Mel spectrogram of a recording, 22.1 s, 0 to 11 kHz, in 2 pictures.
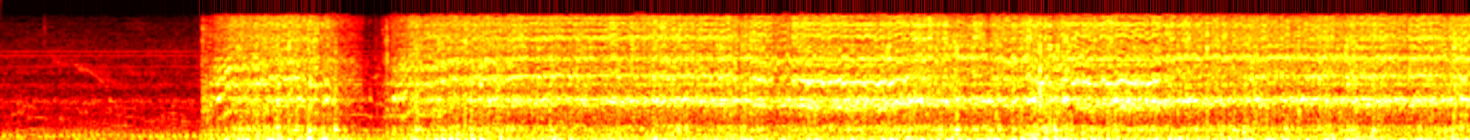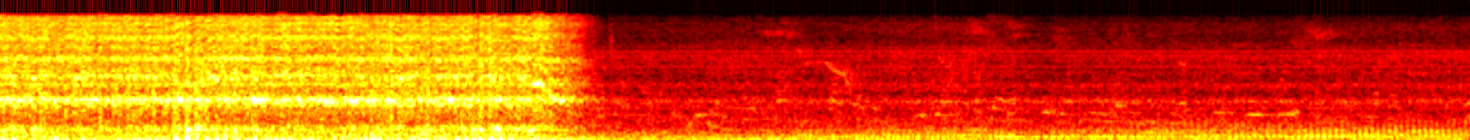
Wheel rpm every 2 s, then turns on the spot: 50, 170, 230, 220, 230, 240, 230, 60, 0, 0, 10.
none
